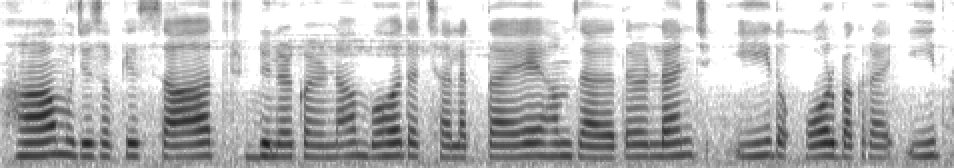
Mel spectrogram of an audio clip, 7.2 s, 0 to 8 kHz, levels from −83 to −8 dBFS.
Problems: background sounds at intervals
